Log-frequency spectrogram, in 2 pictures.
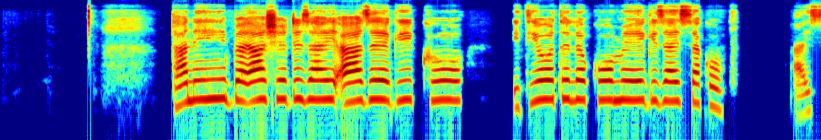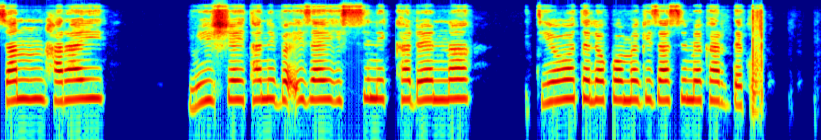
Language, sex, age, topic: Gamo, female, 36-49, government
